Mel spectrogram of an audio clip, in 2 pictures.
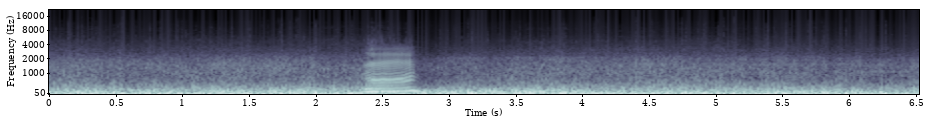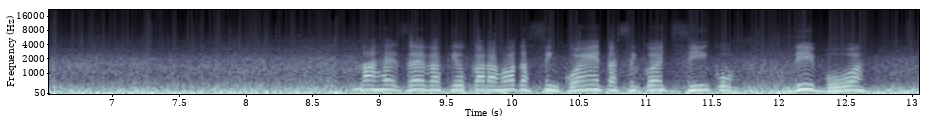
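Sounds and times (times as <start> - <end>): wind rushing over microphone: 0.0 - 13.0.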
